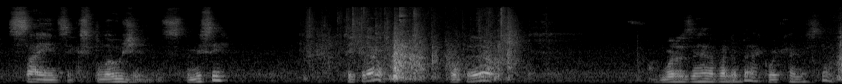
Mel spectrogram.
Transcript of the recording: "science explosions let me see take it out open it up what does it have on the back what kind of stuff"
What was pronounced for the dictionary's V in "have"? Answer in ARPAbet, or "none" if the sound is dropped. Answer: P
